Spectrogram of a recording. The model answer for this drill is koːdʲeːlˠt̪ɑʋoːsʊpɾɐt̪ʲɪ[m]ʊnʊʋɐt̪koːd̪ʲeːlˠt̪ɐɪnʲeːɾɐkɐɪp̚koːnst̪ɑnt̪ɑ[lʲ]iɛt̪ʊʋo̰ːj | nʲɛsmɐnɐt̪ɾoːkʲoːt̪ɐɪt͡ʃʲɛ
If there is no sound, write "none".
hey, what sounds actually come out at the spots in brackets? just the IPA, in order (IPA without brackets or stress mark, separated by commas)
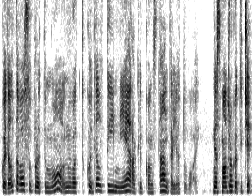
m, lʲ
